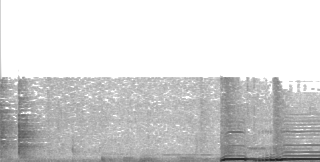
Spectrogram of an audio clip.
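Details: Barbary dove known for its long cengkok panjang coo: after a quiet start with faint background clatter, a loud steady coo begins and wavers slightly with a trill-like texture, continuing to the end.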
